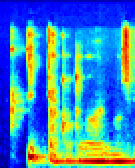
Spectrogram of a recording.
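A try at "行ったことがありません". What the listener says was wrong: Itta koto ga arimasen. Good.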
